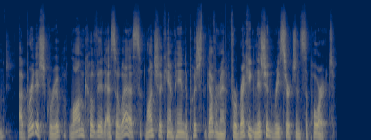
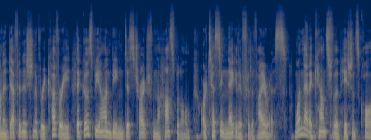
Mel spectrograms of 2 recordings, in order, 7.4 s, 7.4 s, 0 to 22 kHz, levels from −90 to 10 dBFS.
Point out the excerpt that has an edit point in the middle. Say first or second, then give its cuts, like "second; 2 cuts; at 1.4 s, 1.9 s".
second; 1 cut; at 5.8 s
